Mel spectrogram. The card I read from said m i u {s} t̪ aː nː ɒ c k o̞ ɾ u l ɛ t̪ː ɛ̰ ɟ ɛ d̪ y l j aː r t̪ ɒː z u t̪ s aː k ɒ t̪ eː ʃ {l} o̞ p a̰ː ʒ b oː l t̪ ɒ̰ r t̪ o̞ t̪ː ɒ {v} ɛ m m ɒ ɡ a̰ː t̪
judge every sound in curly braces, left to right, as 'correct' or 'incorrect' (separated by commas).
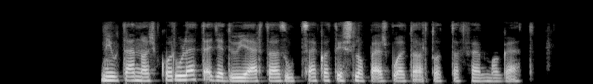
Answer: incorrect, correct, incorrect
